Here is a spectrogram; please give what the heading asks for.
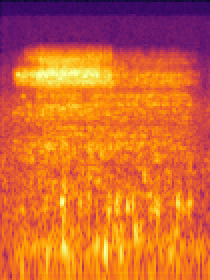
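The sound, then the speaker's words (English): A single long, deep breath, drawn in as a steady airy hiss that swells quickly, holds for nearly two seconds and then eases off. “Yes, take a deep breath.”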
